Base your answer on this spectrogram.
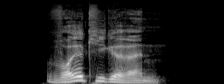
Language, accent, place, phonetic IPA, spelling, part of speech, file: German, Germany, Berlin, [ˈvɔlkɪɡəʁən], wolkigeren, adjective, De-wolkigeren.ogg
- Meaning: inflection of wolkig: 1. strong genitive masculine/neuter singular comparative degree 2. weak/mixed genitive/dative all-gender singular comparative degree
